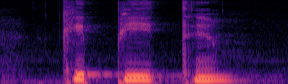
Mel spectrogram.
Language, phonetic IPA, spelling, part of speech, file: Ukrainian, [keˈpʲite], кипіти, verb, Uk-кипіти.ogg
- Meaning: 1. to boil, to simmer, to seethe 2. to boil, to seethe, to burn, to effervesce (in terms of emotions) 3. to be in full swing (in terms of action)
